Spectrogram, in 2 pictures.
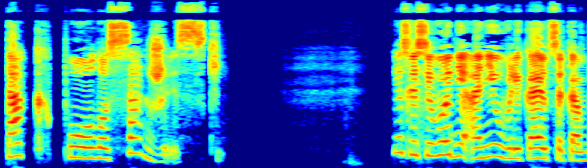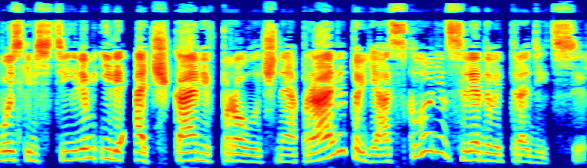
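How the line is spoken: Laughing. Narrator (Russian): рассмеялся Нейл

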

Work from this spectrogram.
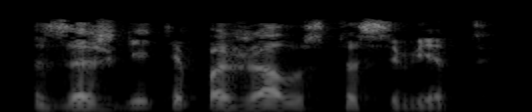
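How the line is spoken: Quiet request. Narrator (Russian): тихо попросил

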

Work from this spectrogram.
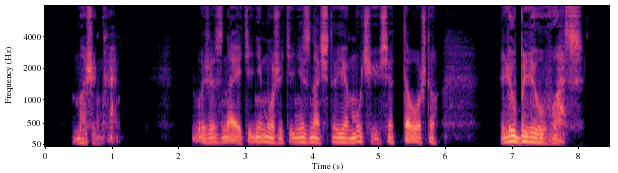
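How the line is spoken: Breathless. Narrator (Russian): выдохнул он

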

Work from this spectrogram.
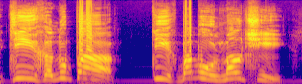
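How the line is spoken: Overlapping shouts. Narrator (Russian): наперебой кричали

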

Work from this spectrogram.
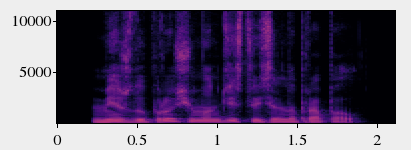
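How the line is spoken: Grumble. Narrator (Russian): буркнул я, машинально отправляя в рот очередное изделие благословенной мадам Жиженды

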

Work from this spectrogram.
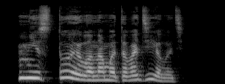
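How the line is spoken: Desperate exclamation. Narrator (Russian): Воскликнула я в отчаянии

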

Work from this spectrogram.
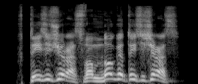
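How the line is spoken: Theatrical shout. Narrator (Russian): выкрикнул Гиберн театральным жестом

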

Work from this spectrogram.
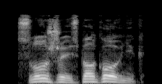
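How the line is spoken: Barking shout. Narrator (Russian): рявкнул он

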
